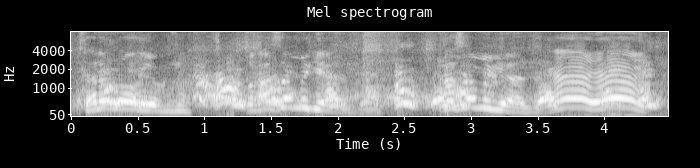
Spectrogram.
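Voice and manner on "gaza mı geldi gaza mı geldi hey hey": shouting at the dogs to settle; stopping a dog fight. Real, not acted.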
